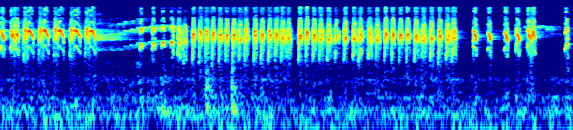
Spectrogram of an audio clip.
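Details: Olive-backed sunbird (sogok ontong) song meant to lure untrained birds into singing: several loud upslurred whistles, then a long rapid chattering trill of high notes, ending in spaced chips and a thin whistle.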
